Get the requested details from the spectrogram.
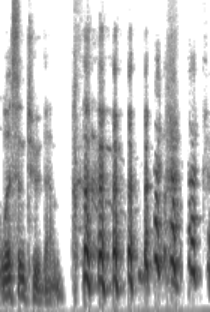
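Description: A middle-aged man laughs over an online call.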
